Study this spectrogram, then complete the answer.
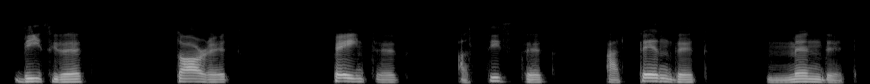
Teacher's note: Only in this group, verbs ending in T or D, I pronounce an extra syllable.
